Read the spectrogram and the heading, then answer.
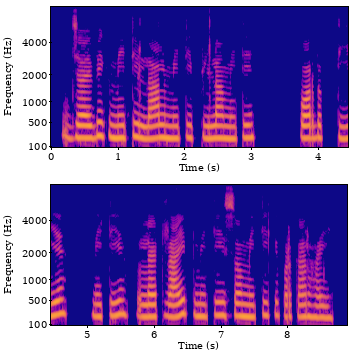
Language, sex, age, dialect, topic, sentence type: Magahi, female, 36-40, Southern, agriculture, statement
